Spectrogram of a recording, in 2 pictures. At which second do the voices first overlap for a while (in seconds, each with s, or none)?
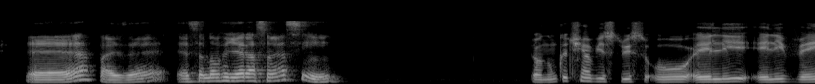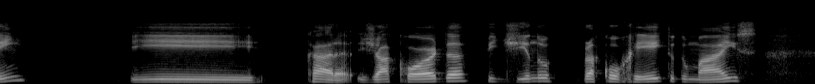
none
